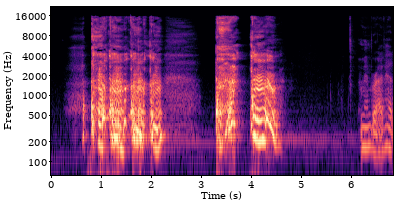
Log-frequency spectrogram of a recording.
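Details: Productive wet cough from an adult female orthopedic surgeon recovering at home from COVID-19 infection, voice hoarse and near laryngitis from heavy coughing.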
